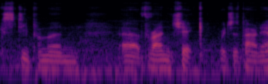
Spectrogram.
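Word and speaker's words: Vrančić: to say with without players like stephen uh vran chick which is apparently how i'm supposed to pronounce it now mario francis um tribal and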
